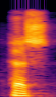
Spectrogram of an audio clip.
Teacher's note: 后面的 z 继续这个近似于发 s 这个发音，只要不是连音都可以近似于发短促的 s，叫 has。 The elevator has broken down.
